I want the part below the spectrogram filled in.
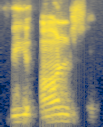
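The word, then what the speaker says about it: fiancé: In Hindi, it's right fiance. Fiance, because it's a French word, so it's fiance.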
